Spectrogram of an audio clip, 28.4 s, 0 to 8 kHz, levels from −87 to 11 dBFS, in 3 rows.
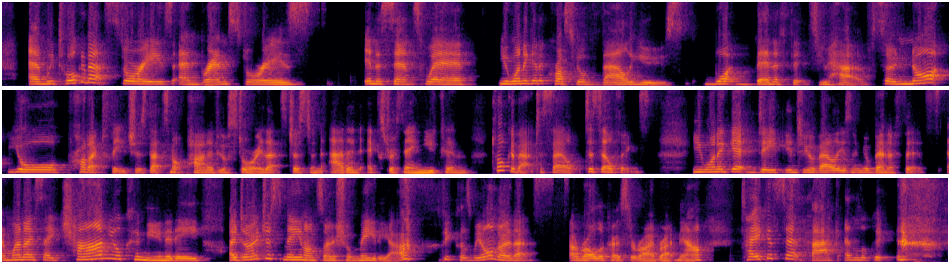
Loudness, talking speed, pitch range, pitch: -17 LUFS, 195 wpm, 175-235 Hz, 210 Hz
